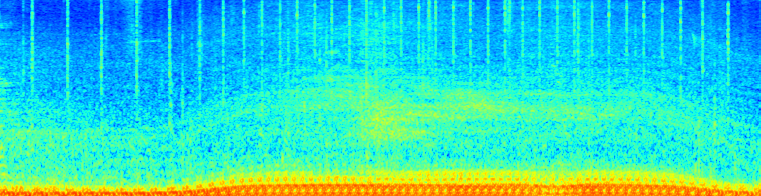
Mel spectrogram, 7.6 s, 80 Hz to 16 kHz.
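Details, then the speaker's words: Subaru WRX manual, driven in first gear past 4000 rpm, just over 2285 miles: engine climbs hard, then pull briefly sags and flattens near the top before picking up again; hesitation/lag, otherwise runs well. "okay all right we're going first gear so when you hear that it just lags the ramp"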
